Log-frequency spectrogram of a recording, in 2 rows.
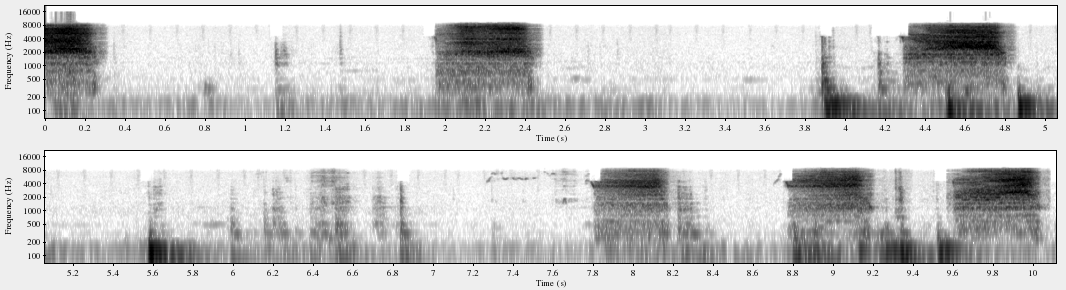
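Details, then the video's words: Hissing from a hungry barn owl chick in a nest box, 4 May 2023, 8:26 pm, waiting for mom and dad to bring food; broad, scratchy hisses at irregular intervals with soft knocks and shuffling between them. "Looking For Mom, Dad to Bring Food, Hissing Dissatisfaction."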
